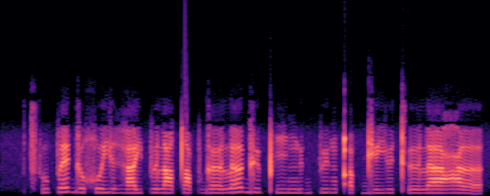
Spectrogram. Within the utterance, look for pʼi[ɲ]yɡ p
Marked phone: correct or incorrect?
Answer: incorrect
